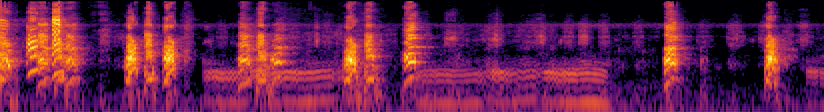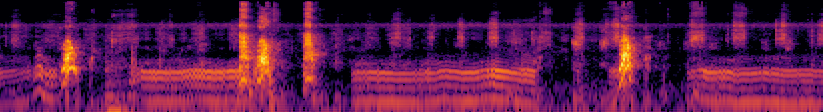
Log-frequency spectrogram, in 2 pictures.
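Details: Pomeranian toy dogs answer a whistle. Scattered sharp yaps alternate with long, wavering, whining howls that rise and fall, repeated several times over the stretch.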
